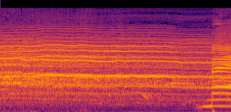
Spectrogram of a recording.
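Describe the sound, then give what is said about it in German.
An audience bleats together like sheep, a loud, sustained chorus of many voices holding a buzzing "meh" that shifts in pitch near the end. “Und alle dazu noch ein kräftiges Mäh.”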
